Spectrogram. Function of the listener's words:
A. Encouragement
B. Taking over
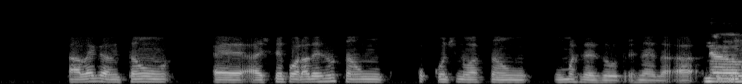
A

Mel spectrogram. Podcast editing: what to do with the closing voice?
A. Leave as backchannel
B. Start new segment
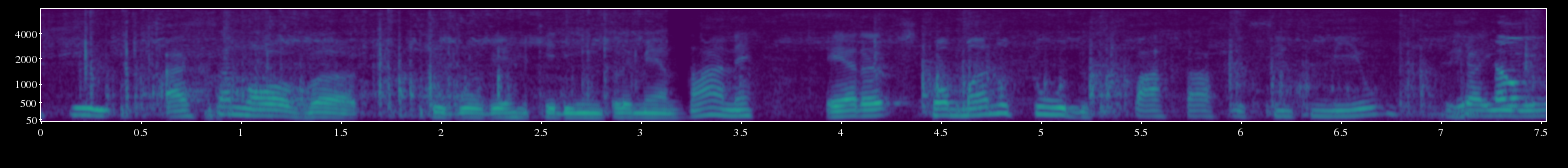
B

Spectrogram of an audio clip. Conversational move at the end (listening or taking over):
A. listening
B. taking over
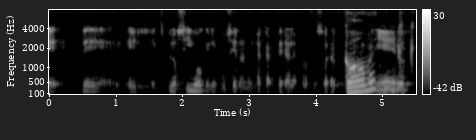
B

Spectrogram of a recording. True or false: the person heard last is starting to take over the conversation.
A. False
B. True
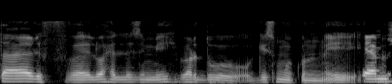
B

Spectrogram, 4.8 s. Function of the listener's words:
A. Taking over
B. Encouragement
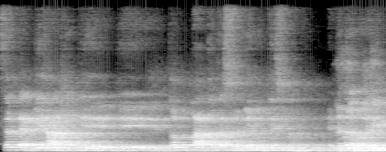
B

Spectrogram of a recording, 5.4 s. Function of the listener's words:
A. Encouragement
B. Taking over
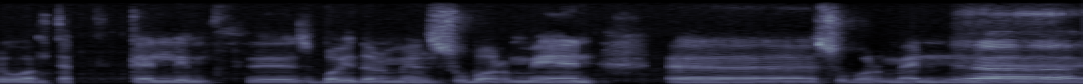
B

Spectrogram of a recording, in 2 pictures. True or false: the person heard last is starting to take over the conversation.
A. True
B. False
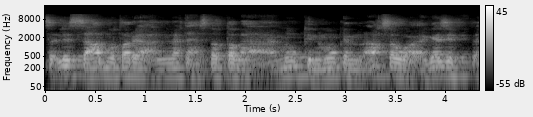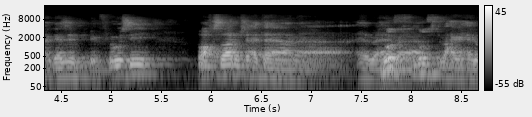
A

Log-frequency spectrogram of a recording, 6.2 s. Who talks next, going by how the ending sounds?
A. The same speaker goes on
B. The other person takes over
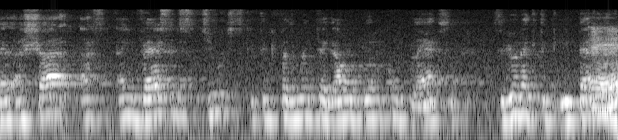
B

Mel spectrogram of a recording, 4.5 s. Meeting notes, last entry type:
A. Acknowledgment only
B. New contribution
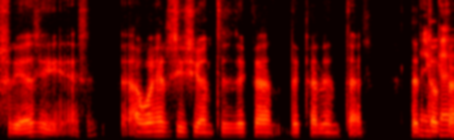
B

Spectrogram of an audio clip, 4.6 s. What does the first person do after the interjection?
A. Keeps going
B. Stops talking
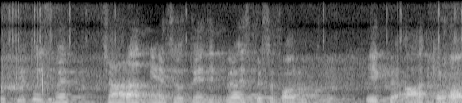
A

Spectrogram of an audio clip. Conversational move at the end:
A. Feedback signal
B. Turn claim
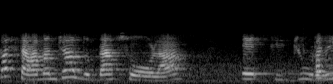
B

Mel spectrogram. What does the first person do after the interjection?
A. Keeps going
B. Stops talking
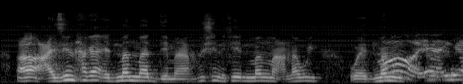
B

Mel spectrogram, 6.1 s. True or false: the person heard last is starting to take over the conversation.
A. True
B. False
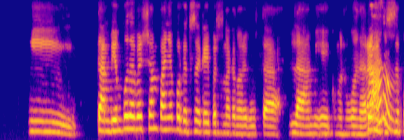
B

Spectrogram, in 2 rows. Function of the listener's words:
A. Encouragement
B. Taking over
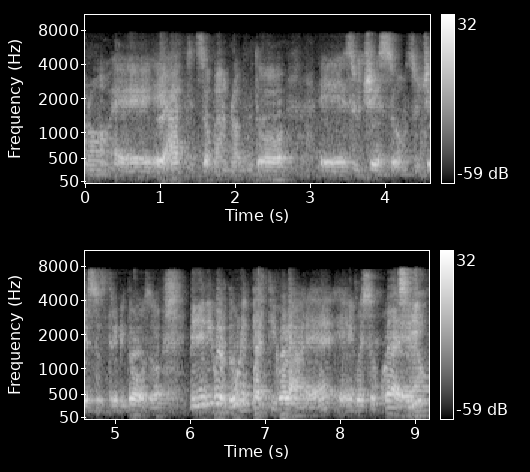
A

